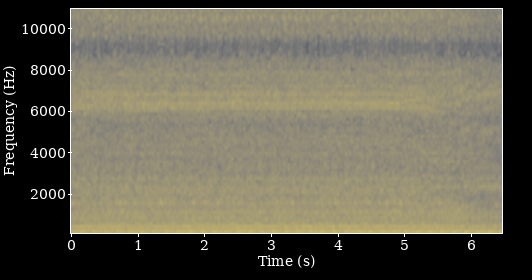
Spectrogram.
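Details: Mercedes ML55 AMG V8 after oil catch can install, check engine light on for an EGR fault: steady, even idle with a smooth regular beat and no stumbles; a slight vacuum-leak-like sound came from the dipstick sitting out because of a worn O-ring. Normal idle.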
